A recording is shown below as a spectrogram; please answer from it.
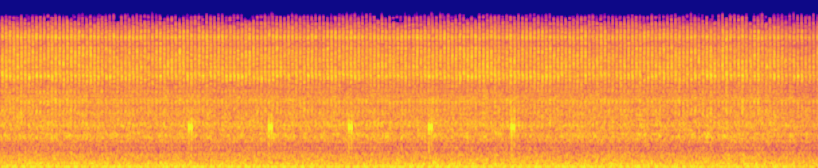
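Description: Film projector running with a steady rapid clatter. Through it come five short, identical beeps one second apart, the countdown beeps of a film leader, the last on the count of one.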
